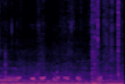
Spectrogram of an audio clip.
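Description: Chickens cluck inside a backyard coop, a close run of short, repeated clucks in an uneven rhythm with no talking.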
